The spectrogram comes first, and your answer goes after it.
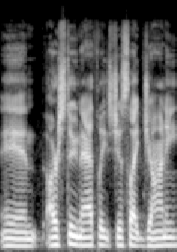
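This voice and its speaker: A man with an American accent talks at a moderate pace in a medium pitch, his intonation monotone and flat, on a very clean recording with a silent background. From US South, Memphis, Tennessee. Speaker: university athletic director. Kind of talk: radio talk show interview. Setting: studio.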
